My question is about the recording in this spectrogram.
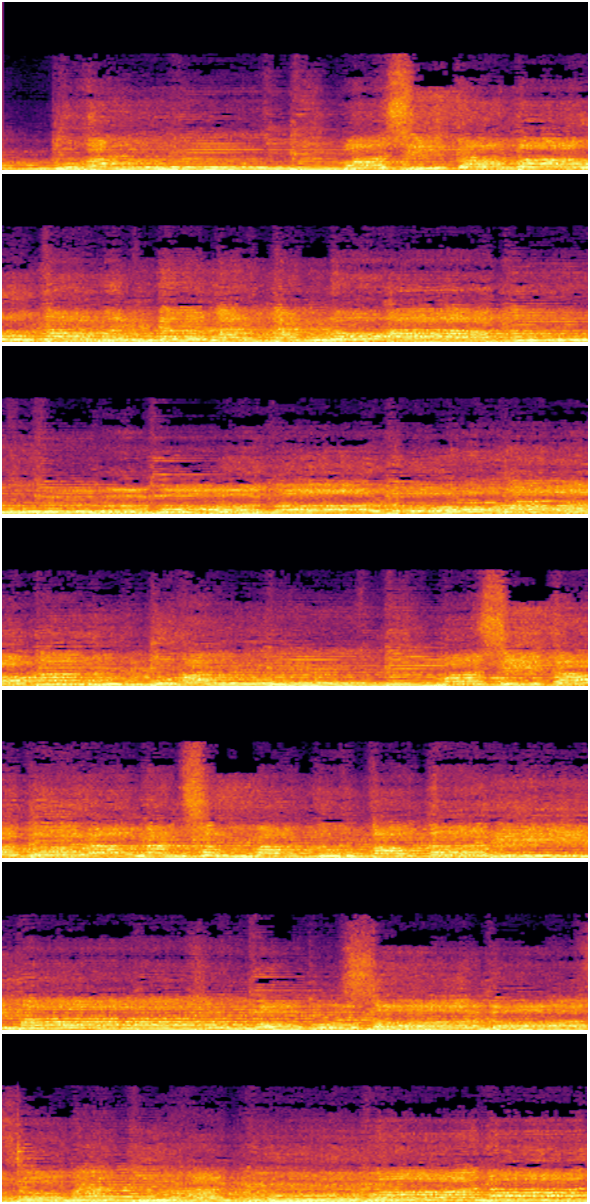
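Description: Choir singing a Christian worship song in Indonesian, over instrumental accompaniment with sustained low bass tones.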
